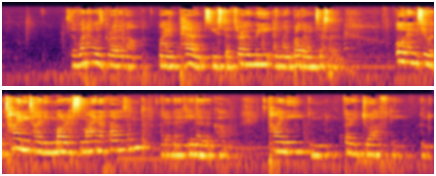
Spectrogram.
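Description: A woman plays a keyboard.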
